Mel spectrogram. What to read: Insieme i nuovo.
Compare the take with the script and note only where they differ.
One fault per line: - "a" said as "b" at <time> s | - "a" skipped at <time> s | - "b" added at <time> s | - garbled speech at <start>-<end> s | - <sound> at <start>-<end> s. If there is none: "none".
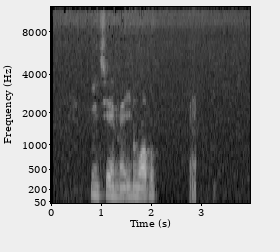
- laugh at 2.8-2.9 s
